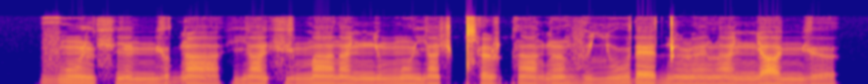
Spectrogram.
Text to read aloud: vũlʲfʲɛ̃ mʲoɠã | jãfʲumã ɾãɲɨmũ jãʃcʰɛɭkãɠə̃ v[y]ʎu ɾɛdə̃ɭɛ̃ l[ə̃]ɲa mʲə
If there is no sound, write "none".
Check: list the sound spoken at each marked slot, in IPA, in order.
ɨ, ã

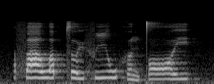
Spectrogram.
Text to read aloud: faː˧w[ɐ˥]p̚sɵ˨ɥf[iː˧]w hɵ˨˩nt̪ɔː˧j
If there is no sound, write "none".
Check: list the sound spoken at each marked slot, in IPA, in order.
ɐ˥, iː˧

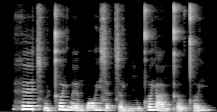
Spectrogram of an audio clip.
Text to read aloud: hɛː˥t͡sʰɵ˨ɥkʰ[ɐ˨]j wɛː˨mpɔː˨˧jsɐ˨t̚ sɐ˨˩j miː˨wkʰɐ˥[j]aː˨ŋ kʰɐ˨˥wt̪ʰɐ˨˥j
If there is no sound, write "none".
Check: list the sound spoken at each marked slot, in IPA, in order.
ɐ˥, j

